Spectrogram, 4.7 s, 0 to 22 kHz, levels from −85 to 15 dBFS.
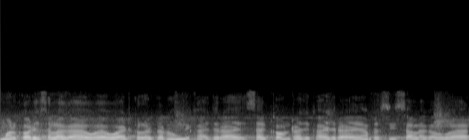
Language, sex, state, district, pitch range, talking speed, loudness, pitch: Hindi, male, Punjab, Fazilka, 110-115 Hz, 330 wpm, -19 LUFS, 110 Hz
